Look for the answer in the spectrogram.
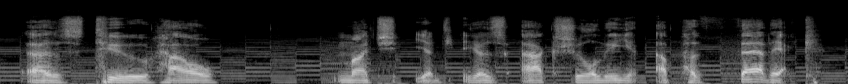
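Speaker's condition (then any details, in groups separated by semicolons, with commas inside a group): Multiple sclerosis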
